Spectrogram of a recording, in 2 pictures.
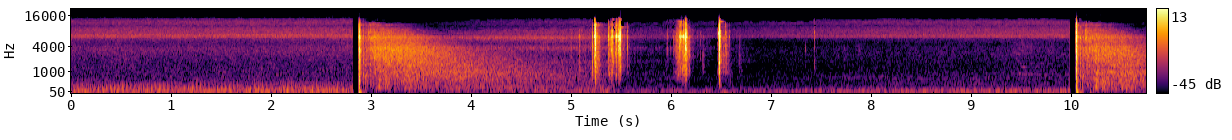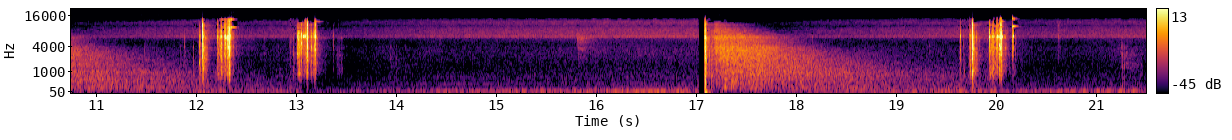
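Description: Three loud gunshots from a Mosin Nagant rifle, each a sharp crack about seven seconds apart with a long decaying echo. Each shot is followed by quick metallic clicks of the bolt being worked.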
